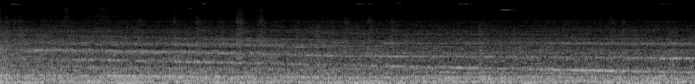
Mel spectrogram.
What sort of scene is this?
subway train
